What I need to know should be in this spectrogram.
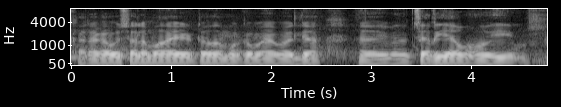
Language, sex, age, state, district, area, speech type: Malayalam, male, 45-60, Kerala, Alappuzha, rural, spontaneous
